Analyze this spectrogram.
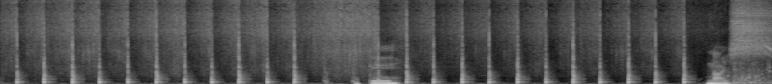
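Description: A hammer knocks on a wooden barrel in quick, even blows.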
